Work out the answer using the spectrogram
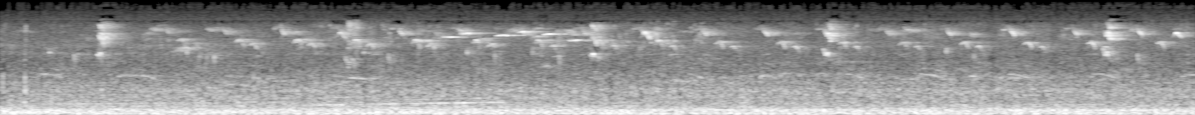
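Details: Eastern Spinebills flitting through foliage in the Australian bush give rapid, high, piping chips in uneven bursts throughout, with other birds around, over a steady low rumble of wind or distant traffic.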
